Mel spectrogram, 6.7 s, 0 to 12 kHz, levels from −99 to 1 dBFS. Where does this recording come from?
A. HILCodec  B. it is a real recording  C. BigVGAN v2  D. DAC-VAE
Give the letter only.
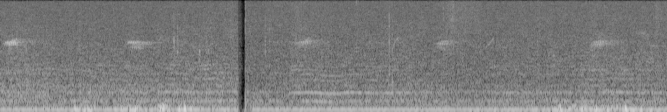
B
